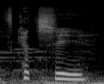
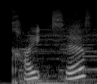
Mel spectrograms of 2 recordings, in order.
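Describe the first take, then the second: First: It sounds like 'catchy'. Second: It sounds like 'kite sith'. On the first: The speaker calls it right. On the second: The speaker calls it wrong. "that's not how you pronounce it either"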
